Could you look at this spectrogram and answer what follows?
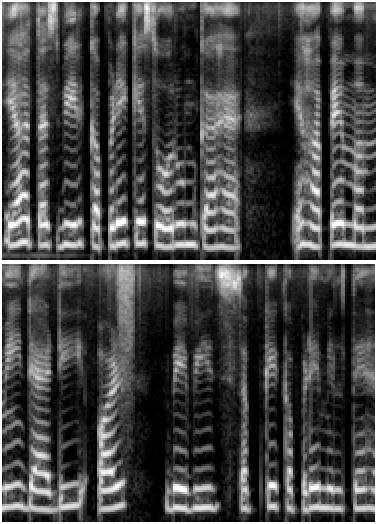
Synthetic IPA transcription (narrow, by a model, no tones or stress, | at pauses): jɐɦt̪ɐswiːɾkɐpɽekesoːɾuːmkaɦɛː | jɐ̰ɦãpemɐmːiɖɛːɖiɔːɾ | beːbiːd͡ʒsɐb̚kekɐpɽemɪlt̪eɦɛ̃ː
